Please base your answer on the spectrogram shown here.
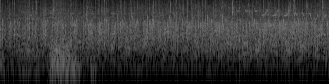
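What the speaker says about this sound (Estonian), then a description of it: "Aplaus" An audience applauds at a school spring concert in a gymnasium hall, a thick sustained wash of many hands clapping at moderate distance, steady for the whole stretch with a brief low rumble early on.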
